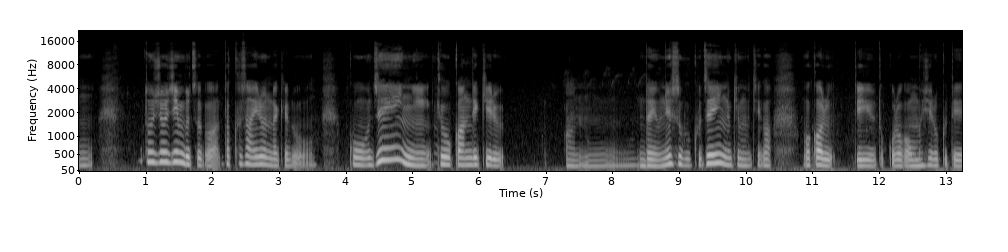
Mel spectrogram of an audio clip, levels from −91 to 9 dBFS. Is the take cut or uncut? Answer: uncut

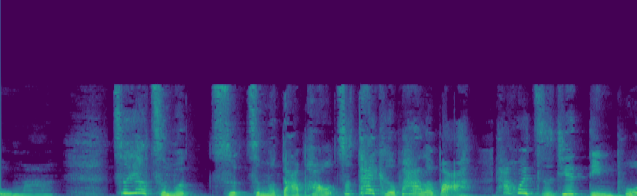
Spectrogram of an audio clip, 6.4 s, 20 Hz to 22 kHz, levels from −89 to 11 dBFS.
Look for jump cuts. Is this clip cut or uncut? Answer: cut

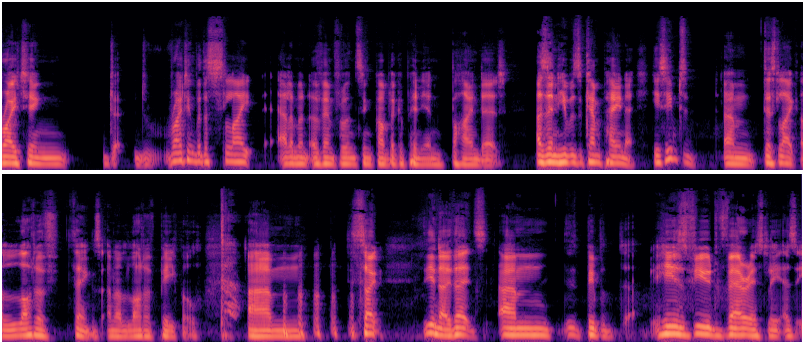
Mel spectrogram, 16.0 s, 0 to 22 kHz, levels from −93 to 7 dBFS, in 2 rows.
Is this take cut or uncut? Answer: cut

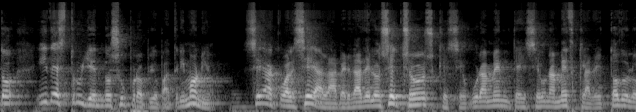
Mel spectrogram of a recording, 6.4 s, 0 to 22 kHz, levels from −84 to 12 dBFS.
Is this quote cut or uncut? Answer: uncut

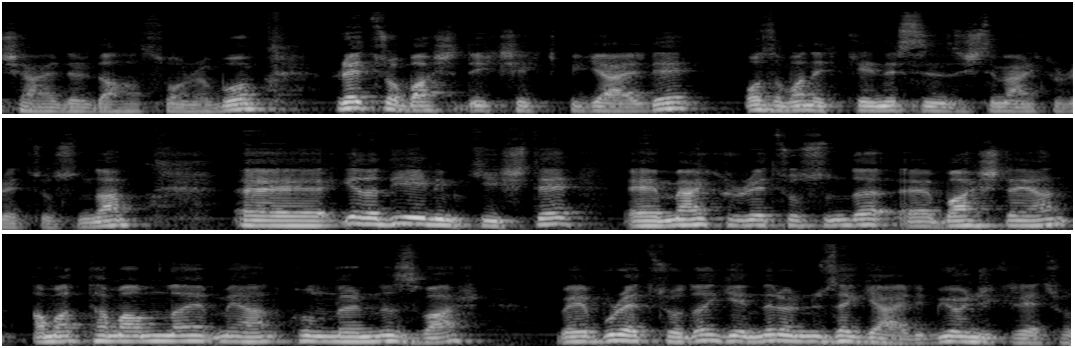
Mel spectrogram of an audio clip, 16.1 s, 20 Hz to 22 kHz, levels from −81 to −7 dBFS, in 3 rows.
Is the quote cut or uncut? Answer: uncut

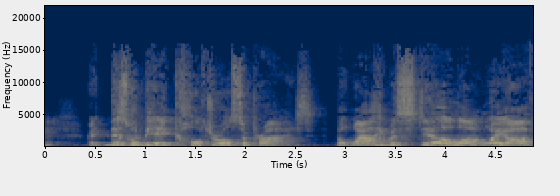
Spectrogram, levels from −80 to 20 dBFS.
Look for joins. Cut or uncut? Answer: cut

